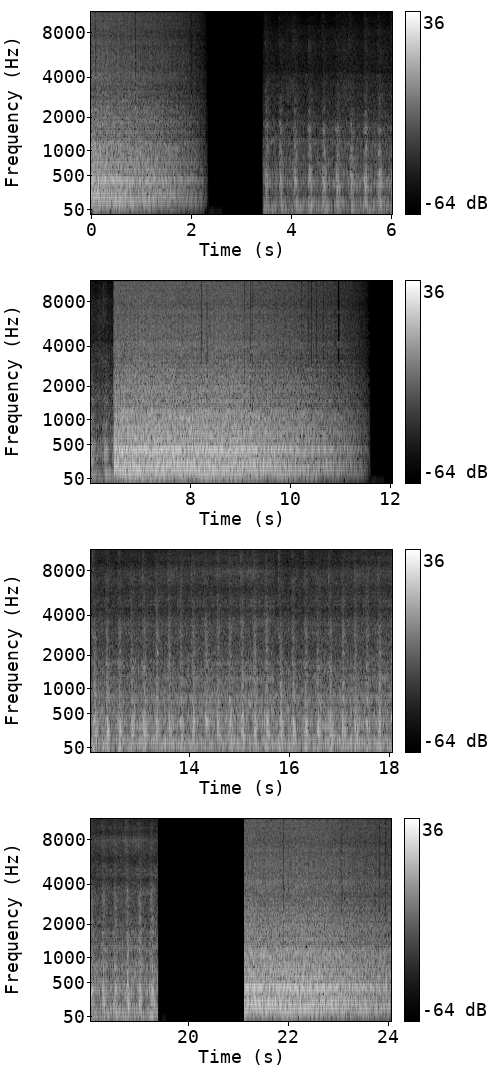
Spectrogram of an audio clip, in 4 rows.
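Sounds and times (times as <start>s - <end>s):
wheels clicking over rail joints: 12.1s - 19.4s.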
